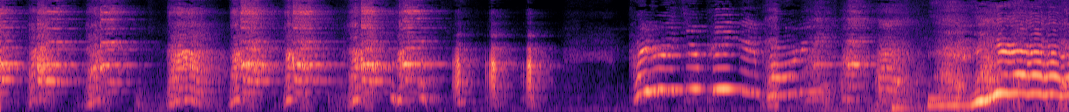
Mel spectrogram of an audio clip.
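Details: Alaskan Malamute vocalizing excitedly: choppy honking yelps in quick bursts, then long drawn-out harmonic woo calls that hold steady and sweep upward near the end, with voices mixed in.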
